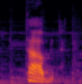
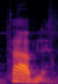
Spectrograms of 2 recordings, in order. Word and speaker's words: table: It's also silent at the end of a word. For example, table, table, livre, livre.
